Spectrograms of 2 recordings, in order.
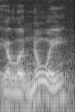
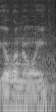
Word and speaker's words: Illinois: on the end like the silent s on Arkansas so anyways I've blah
